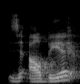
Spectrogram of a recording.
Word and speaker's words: albeit: fourth time yeah yeah I'll be at Wendy albeit or I'll bite how do you say that word albeit no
